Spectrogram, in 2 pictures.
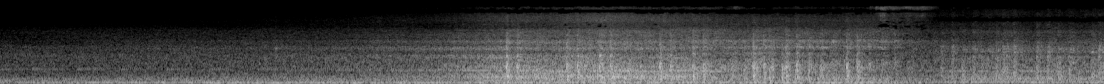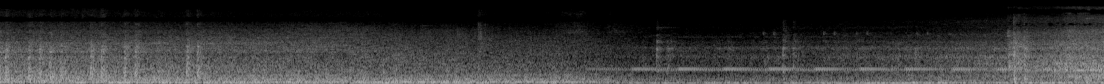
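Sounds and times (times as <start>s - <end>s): distant train rumble: 0.0s - 22.0s
train wheels clattering: 4.8s - 13.3s, 18.6s - 22.0s.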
